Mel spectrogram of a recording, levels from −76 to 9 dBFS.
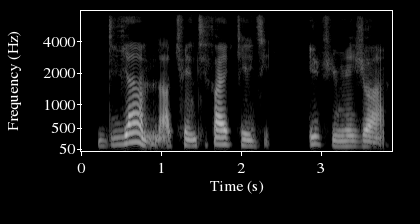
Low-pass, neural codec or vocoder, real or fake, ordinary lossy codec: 7.2 kHz; codec, 32 kHz, 1.9 kbps, SNAC; fake; none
